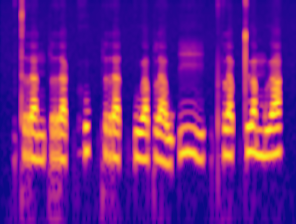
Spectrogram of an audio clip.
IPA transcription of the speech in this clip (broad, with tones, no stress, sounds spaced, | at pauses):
t r a˨˩ n p r a˨˩ k̚ h u˦˥ k̚ p r a˨˩ t̚ p u˩˦ a̯ p l a˩˦ w ʔ iː˥˩ | pʰ l a˦˥ p̚ t ɯ˥˩ a̯ m ɯ˦˥ a̯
